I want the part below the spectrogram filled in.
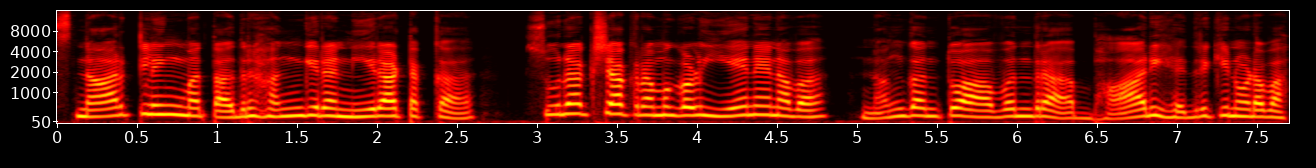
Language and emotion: Kannada, fearful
